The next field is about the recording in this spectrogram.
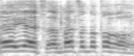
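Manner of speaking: put-on loud, high-pitched old man's voice. Imitating the old man sitting in the kitchen: imitating Mario. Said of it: "He sits in the kitchen going".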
